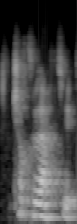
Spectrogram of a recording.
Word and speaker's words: chocolate: So this is a nice word because it's spelled exactly the same as in English, just pronounced differently because we pronounce all the syllables. Chocolate, not chocolate. So cada suena cada vocal. Every vowel is sounded.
